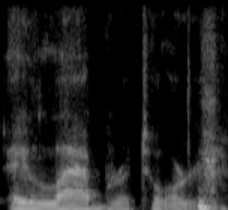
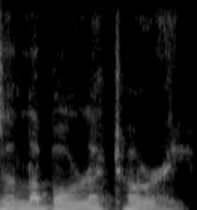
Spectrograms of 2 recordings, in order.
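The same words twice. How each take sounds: First: It is said in an American pronunciation. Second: It is said in a non-American pronunciation.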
